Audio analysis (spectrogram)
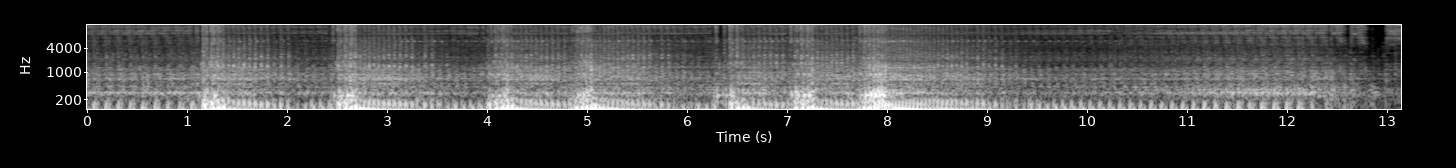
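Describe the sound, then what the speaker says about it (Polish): A Royal Enfield Bullet 500 long-stroke single-cylinder motorcycle engine idles up close with a slow, heavy thumping beat, broken by a few short revs before settling back. "To jest długoskokowy silnik jednocylindrowy"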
